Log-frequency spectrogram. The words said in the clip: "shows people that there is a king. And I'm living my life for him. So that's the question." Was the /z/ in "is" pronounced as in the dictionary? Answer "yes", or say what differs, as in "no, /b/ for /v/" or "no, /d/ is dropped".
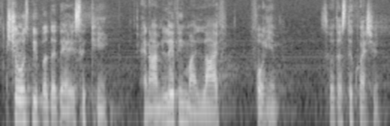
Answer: no, /s/ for /z/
